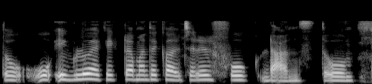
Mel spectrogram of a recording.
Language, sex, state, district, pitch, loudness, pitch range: Bengali, female, West Bengal, North 24 Parganas, 215 Hz, -17 LUFS, 190-220 Hz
